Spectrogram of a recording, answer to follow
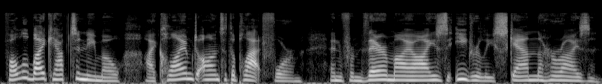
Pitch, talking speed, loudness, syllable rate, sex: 195 Hz, 180 wpm, -17 LUFS, 5.7 syllables/s, female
